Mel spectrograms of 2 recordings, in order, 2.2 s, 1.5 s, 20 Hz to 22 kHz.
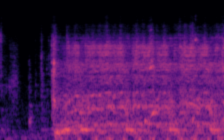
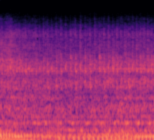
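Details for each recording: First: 1991 Kubota B7100 HST diesel after fuel filter change: cranks and catches, then idle hunts unevenly as it sucks air into the fuel system; bled later via bleed screws. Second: 1991 Kubota B7100 HST diesel after fuel filter change, started on low throttle after glow plug heating: steady, even low-throttle chug with no knocks or misses; normal idle.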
